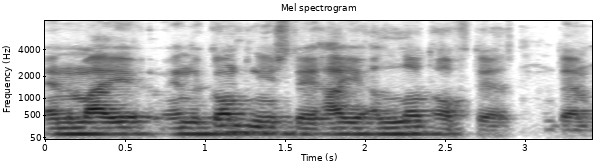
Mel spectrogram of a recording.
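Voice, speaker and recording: A man with a Dutch accent speaks at a moderate pace in a medium pitch. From Netherlands. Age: 20s. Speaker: tiler, business owner. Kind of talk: podcast interview. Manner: halting.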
